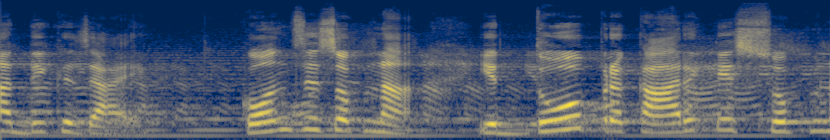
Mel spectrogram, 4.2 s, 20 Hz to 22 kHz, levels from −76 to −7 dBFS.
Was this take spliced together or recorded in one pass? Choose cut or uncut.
uncut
